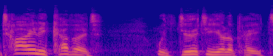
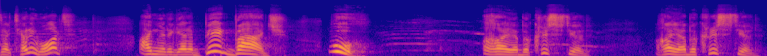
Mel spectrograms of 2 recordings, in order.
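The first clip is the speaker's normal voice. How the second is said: proud boast; 11 dB louder than usual. Acted.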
